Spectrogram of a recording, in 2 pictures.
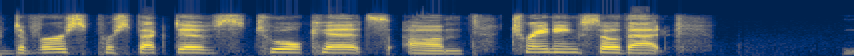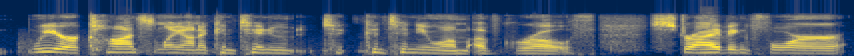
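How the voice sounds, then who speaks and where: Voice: mid-range voice, sharp tone, clear, resonant tone, no echo, rough recording. A vaccine program coordinator speaking on a video call panel, earnest with a few stumbles.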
